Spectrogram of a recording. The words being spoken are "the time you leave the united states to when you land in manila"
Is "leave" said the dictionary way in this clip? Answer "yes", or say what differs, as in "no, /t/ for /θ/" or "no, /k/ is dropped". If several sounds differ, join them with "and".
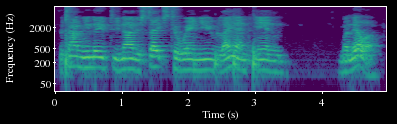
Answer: no, /n/ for /l/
